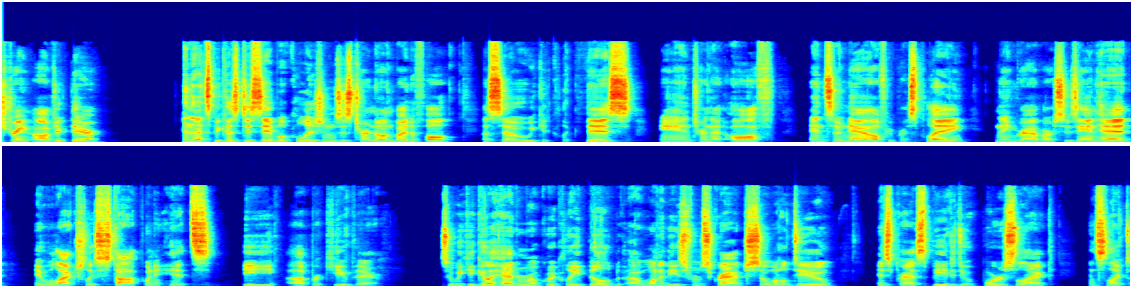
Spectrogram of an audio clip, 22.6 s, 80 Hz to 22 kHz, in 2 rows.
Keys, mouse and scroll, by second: 1.8 scroll up 1, 2.3 scroll up 1, 2.3 shift+middle click, 3.7 click, 4.4 click, 5.5 click, 6.9 click, 8.2 click, 9.7 click, 10.2 g, 16.1 middle click, 20.2 b, 21.8 shift+middle click.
